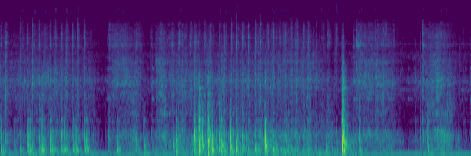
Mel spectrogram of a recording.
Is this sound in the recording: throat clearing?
no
